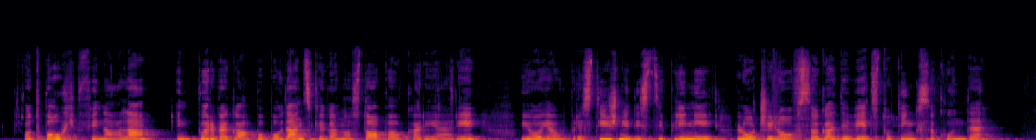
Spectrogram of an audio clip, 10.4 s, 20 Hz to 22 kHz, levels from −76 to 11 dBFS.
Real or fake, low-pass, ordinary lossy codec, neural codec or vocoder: real; 14.4 kHz; AAC, 64 kbps; none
